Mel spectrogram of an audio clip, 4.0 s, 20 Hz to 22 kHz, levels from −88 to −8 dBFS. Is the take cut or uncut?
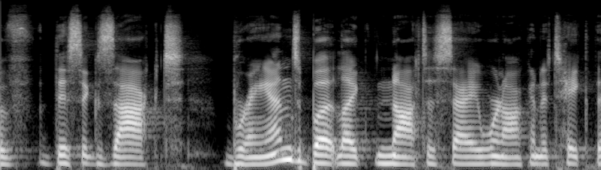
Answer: uncut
